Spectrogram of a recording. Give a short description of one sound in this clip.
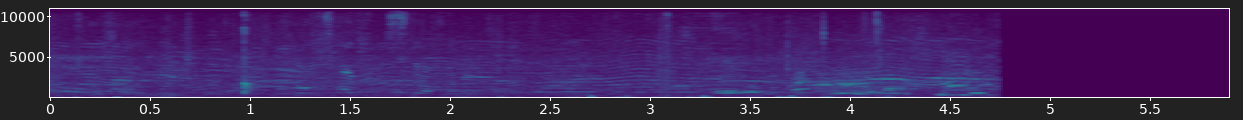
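Young girls and adults call out and cheer across an open field at a distance.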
